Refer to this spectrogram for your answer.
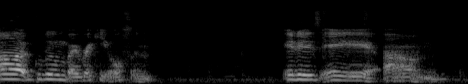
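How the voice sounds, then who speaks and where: With an American accent, a woman talks as noticeable background noise sits in the recording. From Florida. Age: 20s. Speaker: makeup artist streamer. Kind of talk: casual chat. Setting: livestream. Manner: chatty, filler-heavy.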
